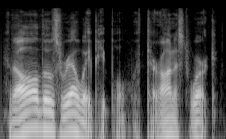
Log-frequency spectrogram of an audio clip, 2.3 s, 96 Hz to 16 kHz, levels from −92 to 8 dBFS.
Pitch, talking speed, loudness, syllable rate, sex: 105 Hz, 240 wpm, -17 LUFS, 6.4 syllables/s, male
